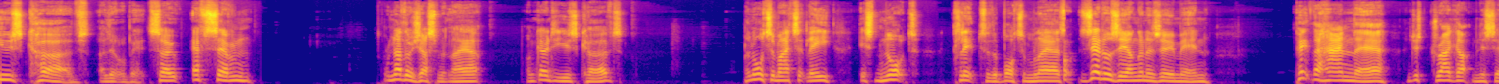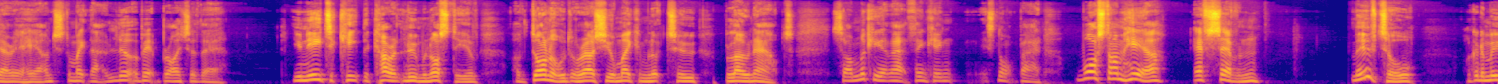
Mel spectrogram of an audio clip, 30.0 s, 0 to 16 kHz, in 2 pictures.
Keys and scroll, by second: 2.6 F7, 11.0 z, 27.6 F7.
